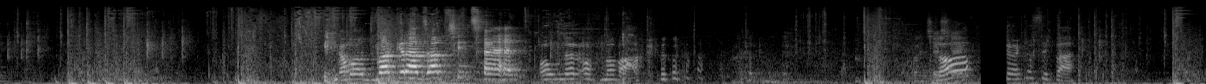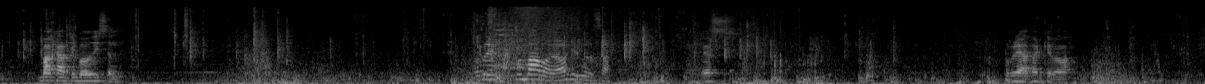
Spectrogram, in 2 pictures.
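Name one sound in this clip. Gunshots crack in quick bursts in a video game.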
